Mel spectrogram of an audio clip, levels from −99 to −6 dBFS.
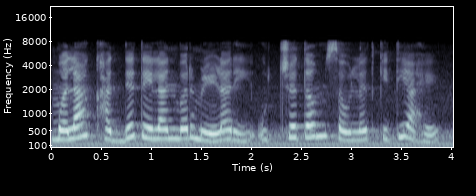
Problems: constant background noise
